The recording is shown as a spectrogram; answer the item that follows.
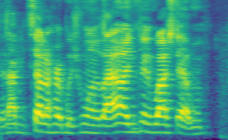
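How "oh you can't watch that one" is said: ordinary delivery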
